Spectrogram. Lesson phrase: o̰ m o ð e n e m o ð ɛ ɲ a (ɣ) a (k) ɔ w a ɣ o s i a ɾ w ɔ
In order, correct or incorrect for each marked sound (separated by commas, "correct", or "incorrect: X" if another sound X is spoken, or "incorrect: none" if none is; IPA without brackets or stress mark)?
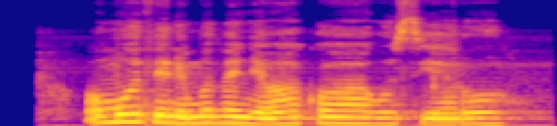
incorrect: w, correct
